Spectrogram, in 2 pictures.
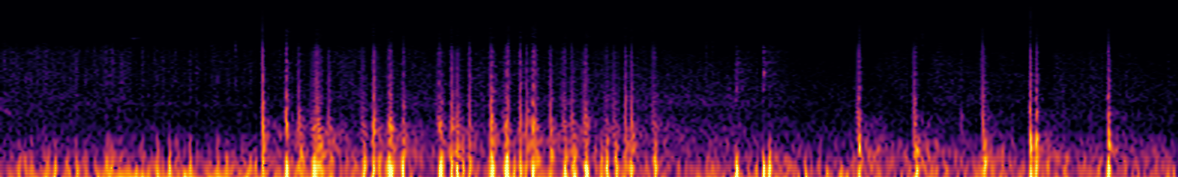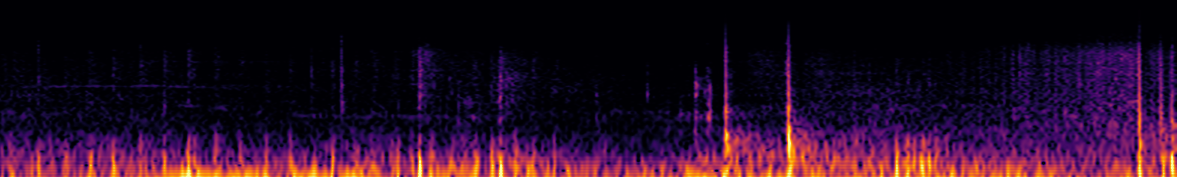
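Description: Aerial fireworks display: shells bursting with sharp bangs and crackling, a fast run of reports in the first few seconds, then sparser, with two louder bangs about thirteen seconds in and another quick cluster near the end.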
